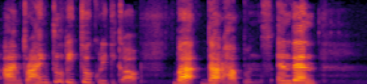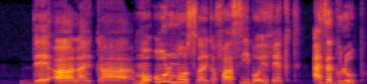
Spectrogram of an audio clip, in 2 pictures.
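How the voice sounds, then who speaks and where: Gravelly-voiced woman, slow and halting. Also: a little high. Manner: halting, often seeking agreement with tag questions. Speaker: podcast co-host. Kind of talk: conversational discussion.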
